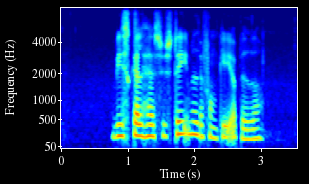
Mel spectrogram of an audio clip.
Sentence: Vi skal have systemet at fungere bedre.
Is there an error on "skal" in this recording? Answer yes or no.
no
